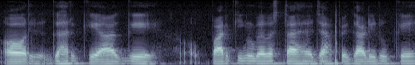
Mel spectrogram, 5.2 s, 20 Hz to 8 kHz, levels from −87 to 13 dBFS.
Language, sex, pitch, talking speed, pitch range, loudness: Maithili, male, 105 Hz, 150 wpm, 100-110 Hz, -17 LUFS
